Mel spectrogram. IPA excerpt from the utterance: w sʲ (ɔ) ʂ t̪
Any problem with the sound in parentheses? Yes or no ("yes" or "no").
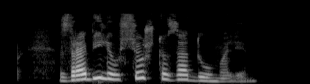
no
